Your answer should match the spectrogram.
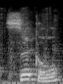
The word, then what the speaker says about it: Xickle: it's spelled x-i-c-k-l-e but we pronounce the x like an s so it's sickle like in sickle cell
